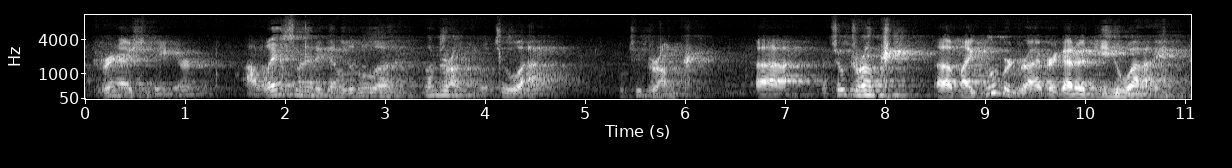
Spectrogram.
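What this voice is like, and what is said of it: Johnny Carson impression. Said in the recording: “let me do a impression of Johnny Carson if he's still doing the monologue today”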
